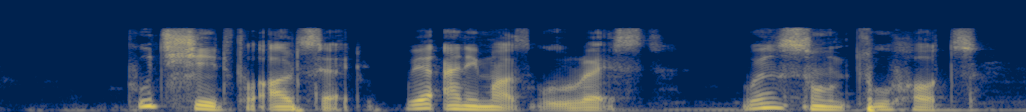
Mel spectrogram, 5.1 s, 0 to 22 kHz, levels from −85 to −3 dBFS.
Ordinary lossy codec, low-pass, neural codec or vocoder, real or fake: none; none; codec, 16 kHz, 4 kbps, X-Codec, HuBERT features, trained on balanced general audio; fake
